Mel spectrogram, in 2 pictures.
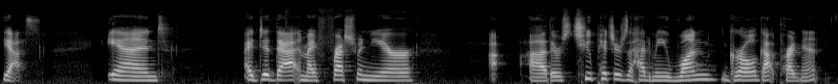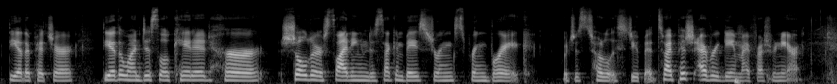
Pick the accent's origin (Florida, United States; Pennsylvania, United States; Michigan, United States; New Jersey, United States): Michigan, United States; Montrose; Which is in Michigan, not far from here. About a probably 4-hour drive.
